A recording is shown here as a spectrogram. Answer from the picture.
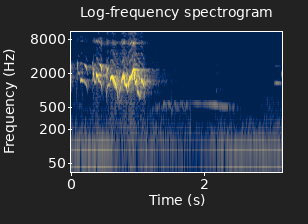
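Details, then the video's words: Black-naped oriole sounding off in a way said to stir up other orioles: about a second of dense, grating, nasal squawks, followed by a faint, long, low whistle and near silence. "Kepodang emas gacor|SuaraNya bikin emosi burung kepodang lainNya.."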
